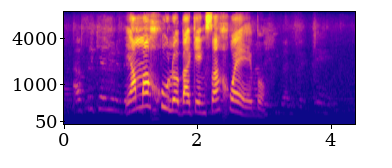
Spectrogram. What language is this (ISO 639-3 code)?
sot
